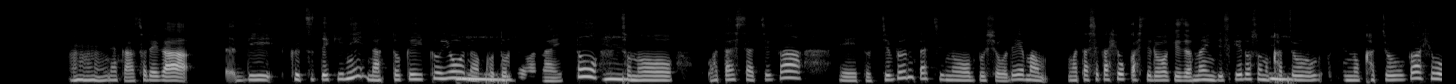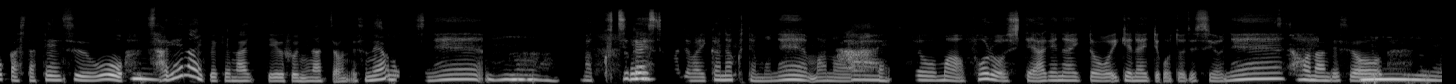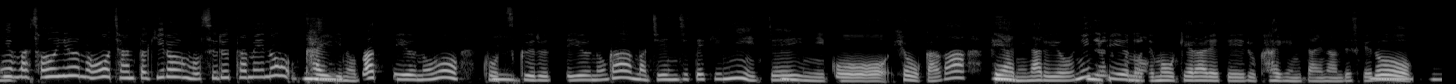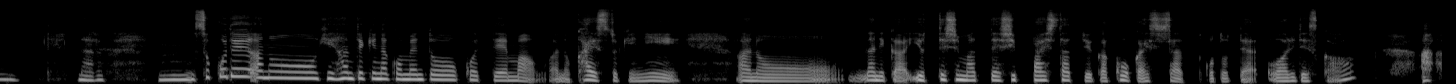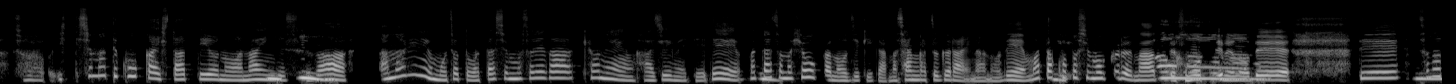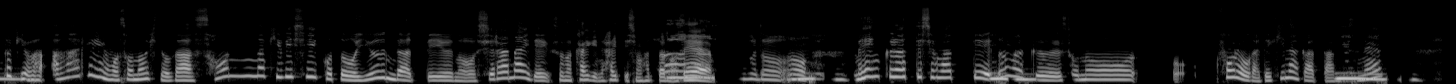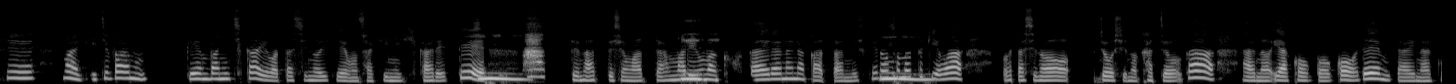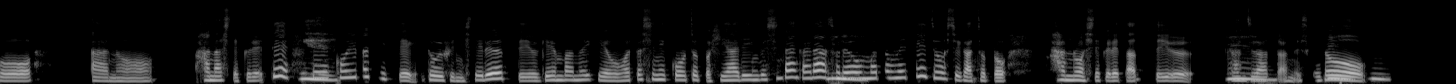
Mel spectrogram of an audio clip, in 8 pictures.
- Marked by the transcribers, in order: none
- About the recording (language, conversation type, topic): Japanese, advice, 公の場で批判的なコメントを受けたとき、どのように返答すればよいでしょうか？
